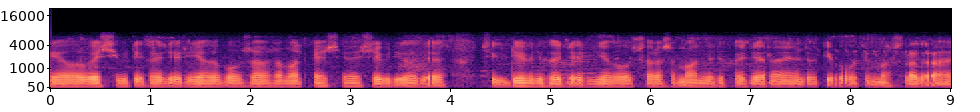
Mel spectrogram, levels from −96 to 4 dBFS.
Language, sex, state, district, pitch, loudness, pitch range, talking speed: Hindi, male, Rajasthan, Bikaner, 90 Hz, -21 LUFS, 90-95 Hz, 270 wpm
